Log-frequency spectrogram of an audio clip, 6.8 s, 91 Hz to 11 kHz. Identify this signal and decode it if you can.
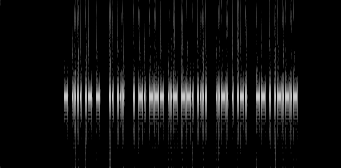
Morse code, heard as a keyed tone, about 46 wpm, 700 Hz. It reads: THAT IS ENOUGH FER ME.
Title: Sentences from Top 400 Words and Abbreviations 45wpm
